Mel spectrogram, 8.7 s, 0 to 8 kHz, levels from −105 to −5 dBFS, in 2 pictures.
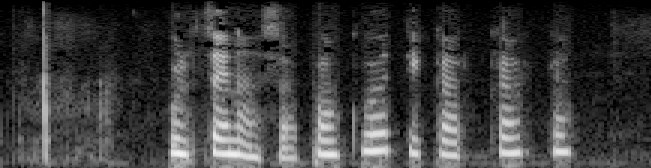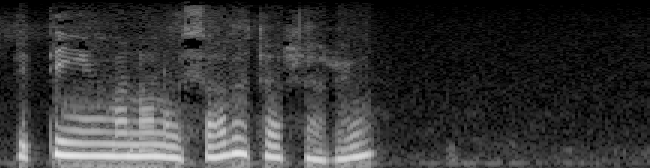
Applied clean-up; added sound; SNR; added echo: none; none; none; none.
